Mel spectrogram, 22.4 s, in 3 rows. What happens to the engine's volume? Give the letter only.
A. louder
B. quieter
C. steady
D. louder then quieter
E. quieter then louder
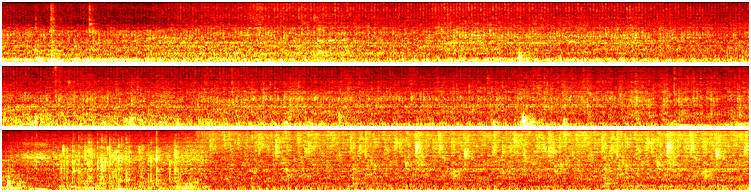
B.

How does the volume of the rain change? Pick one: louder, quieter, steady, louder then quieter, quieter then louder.
louder.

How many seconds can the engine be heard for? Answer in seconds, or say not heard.
22 s.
